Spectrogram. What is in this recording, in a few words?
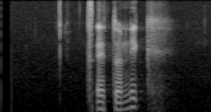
"see", kaqchikel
